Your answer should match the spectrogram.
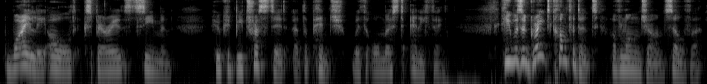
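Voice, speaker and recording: A man with a slightly high voice reads an old seafaring tale aloud. He narrates from a script as an amateur audiobook reader, now and then tripping over a word and taking it again. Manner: stumbles over words and rereads phrases. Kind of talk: scripted storybook narration of an old sea adventure.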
